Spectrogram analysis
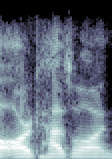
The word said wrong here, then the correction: Talsorian: got its name. – Oh, yes. – Or Talsorian. I'm sorry. I always say it wrong.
